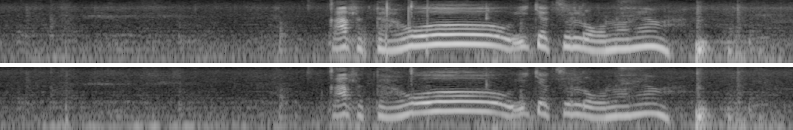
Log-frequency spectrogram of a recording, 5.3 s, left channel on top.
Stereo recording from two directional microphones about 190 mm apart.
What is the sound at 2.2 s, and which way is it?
Speech, 35° left (ahead or behind).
